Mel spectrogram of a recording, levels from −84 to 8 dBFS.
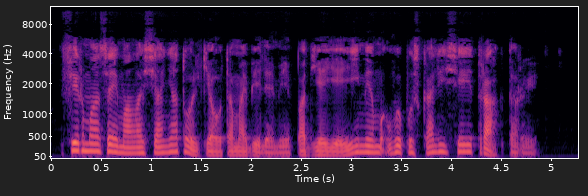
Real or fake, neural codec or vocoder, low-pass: real; none; 10.8 kHz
